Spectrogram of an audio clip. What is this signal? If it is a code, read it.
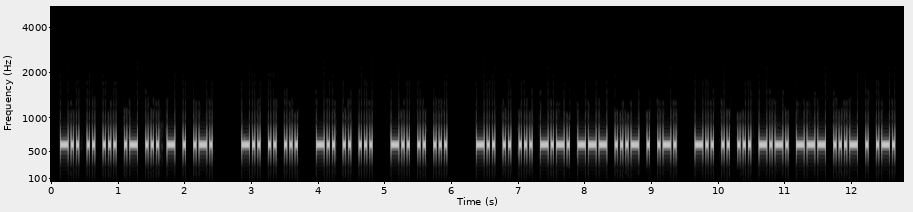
Morse code, heard as a keyed tone, about 30 wpm, 600 Hz. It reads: DISASTER DIS DIS DIS DISCOVER DISCOVER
